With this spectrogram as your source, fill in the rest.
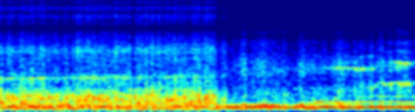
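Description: Caterham Supersport race cars battle at Zolder, engines whining loud and close before the pitch shifts as they pass and fade into a steadier distant drone.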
